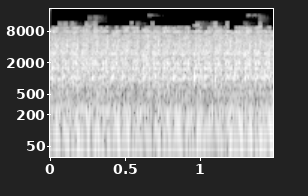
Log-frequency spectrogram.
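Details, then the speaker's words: 2005 Honda Lead SCV100 scooter, fully warmed up, after lowering idle speed at the carburettor idle screw: steady, even low putter with no hunting or surging, and the CVT clutch no longer catches to drive the rear wheel. Normal idle. "Seems to be seems to uh sound all right now."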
